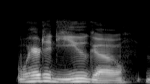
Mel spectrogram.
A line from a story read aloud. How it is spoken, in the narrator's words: Vanden sighs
